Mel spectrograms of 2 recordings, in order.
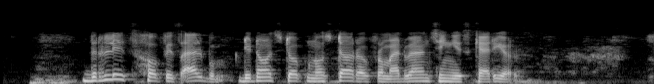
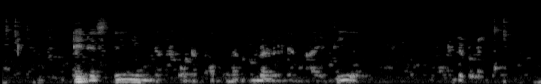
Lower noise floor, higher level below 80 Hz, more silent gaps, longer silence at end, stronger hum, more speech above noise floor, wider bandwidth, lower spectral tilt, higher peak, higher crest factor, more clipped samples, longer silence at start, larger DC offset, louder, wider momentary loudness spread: second, -41 dBFS vs -59 dBFS; first, -40 dBFS vs -60 dBFS; neither; about the same, 0 s vs 0 s; neither; second, 22 dB vs 31 dB; second, 7.2 kHz vs 9 kHz; about the same, -7.5 dB/octave vs -7.5 dB/octave; first, -2 dBFS vs -6 dBFS; second, 18 dB vs 24 dB; neither; first, 0.3 s vs 0.05 s; neither; first, -19 LUFS vs -30 LUFS; second, 16 LU vs 21 LU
